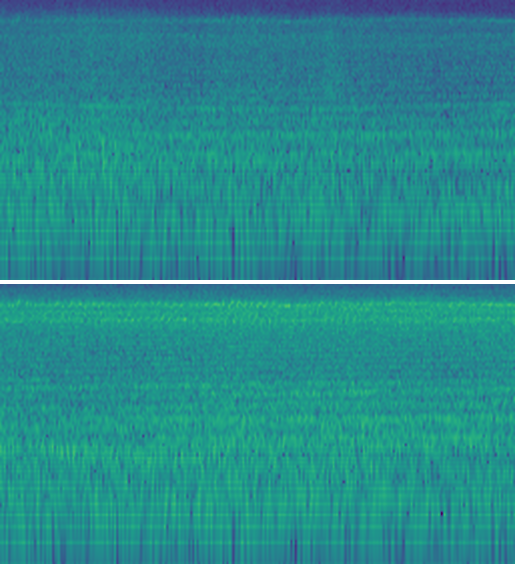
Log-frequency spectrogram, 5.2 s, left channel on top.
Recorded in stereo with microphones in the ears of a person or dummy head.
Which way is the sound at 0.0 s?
65° right (ahead or behind).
